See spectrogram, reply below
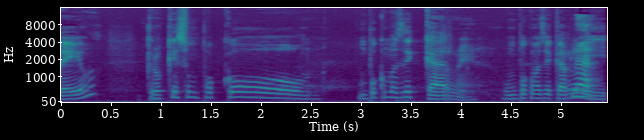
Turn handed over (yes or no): yes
